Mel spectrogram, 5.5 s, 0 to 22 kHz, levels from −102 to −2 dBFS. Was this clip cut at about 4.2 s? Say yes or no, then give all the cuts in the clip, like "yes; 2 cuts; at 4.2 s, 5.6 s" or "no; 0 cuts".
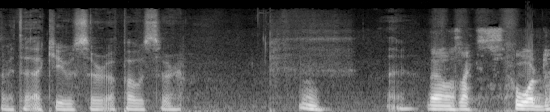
yes; 1 cut; at 4.2 s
